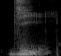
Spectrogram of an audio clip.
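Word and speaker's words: じ: dalam kelompok Za ini dia kita baca Ji bukan Zi Jadi pakai j Ji Oke sini saya baca Za Ji Zu Ze zo sekali lagi Za Ji Zu Ze zo untuk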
